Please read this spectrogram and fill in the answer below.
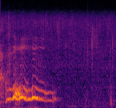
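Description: A young woman laughing for about a second, over the faint sizzle of bacon frying in a pan.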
